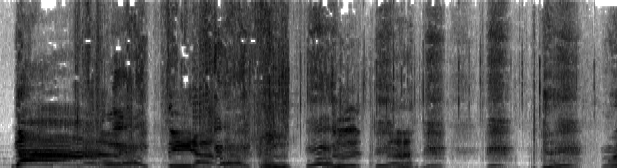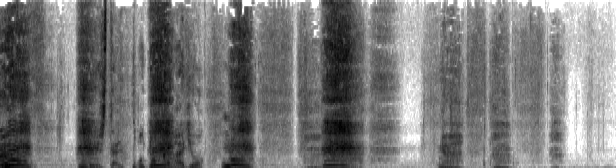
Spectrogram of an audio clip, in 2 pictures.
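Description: A young girl speaks urgently and with strain, close by.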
